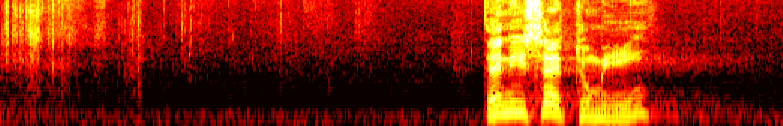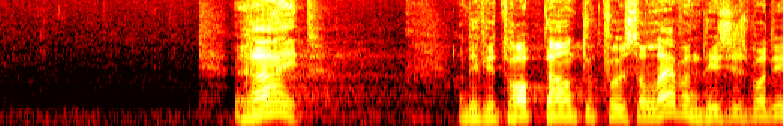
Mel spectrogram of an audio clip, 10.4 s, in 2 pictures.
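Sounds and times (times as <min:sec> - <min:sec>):
Bible pages flipping: 0:00.0 - 0:02.6
speech: 0:03.2 - 0:04.4, 0:06.8 - 0:07.4, 0:08.3 - 0:10.4.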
